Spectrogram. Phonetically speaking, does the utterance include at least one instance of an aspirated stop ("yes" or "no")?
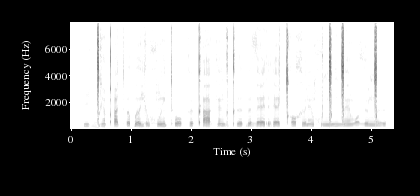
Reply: yes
